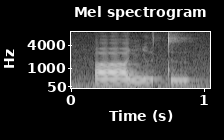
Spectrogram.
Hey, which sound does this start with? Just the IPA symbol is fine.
aː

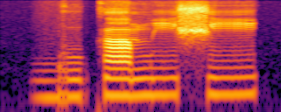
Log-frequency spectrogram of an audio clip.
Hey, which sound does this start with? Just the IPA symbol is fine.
ɡ͡b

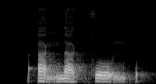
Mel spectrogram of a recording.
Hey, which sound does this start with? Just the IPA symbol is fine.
ʔ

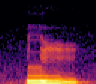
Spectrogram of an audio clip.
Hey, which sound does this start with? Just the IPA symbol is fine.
l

